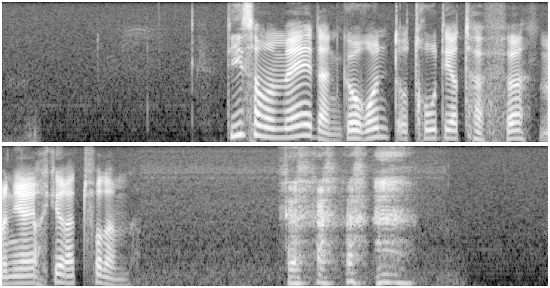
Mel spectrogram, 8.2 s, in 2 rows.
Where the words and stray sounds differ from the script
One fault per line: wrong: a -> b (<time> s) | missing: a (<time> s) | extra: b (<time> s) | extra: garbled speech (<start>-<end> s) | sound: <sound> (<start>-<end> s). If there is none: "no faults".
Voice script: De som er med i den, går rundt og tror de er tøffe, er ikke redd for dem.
extra: men jeg (4.0 s)
sound: laugh (6.2-7.2 s)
